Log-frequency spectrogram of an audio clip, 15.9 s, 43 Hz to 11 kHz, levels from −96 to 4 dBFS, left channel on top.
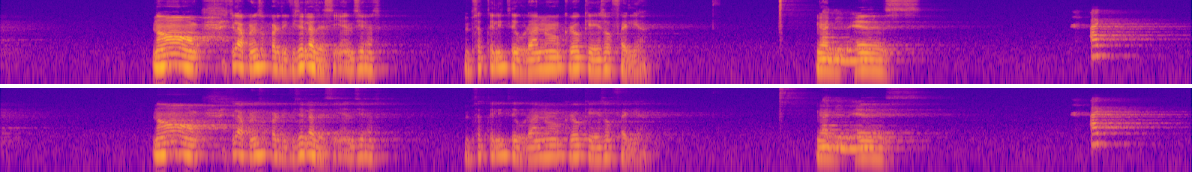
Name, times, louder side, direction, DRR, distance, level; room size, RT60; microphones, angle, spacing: voice 1, 2.0-5.1 6.2-8.7 10.9-12.2, left 7 dB, 85° left, 14 dB, 0.3 m, -23 dB
voice 2, 11.0-11.7 14.3-14.7, left 2 dB, 20° left, 4 dB, 0.7 m, -27 dB
18.5 x 6.4 x 4.7 m, 2.4 s
head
